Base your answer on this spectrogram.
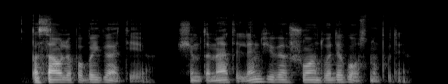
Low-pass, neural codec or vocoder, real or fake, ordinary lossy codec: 10.8 kHz; none; real; AAC, 64 kbps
